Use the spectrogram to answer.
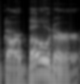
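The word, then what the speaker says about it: Garbodor: pile of trash is called garboder or a mixture of garbage and odor so think odor when you say its name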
